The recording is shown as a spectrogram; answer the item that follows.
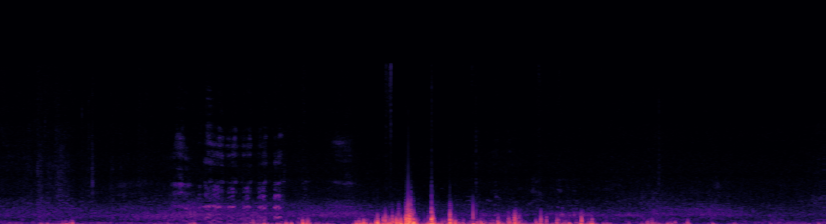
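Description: Wind buffeting the microphone in uneven gusts, loudest for a couple of seconds around the middle, in a wind strong enough to fly a power kite.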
